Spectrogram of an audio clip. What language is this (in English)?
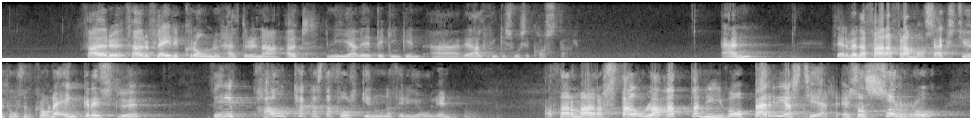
Icelandic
